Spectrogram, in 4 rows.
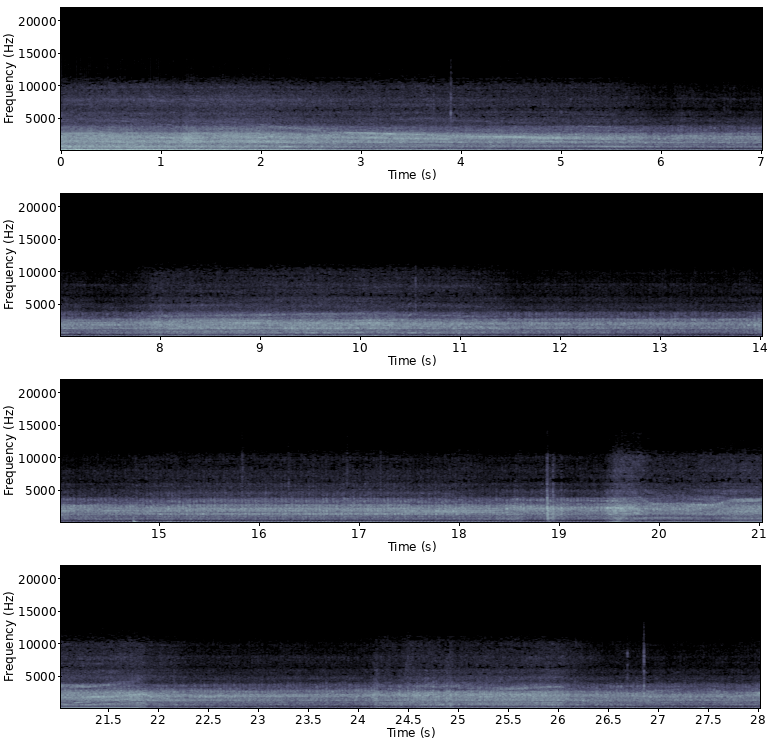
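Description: Yamaha Tracer 900's three-cylinder engine under way, with road and wind noise. The engine is loudest at first and falls away over the first few seconds, then rises in pitch about twenty seconds in as it accelerates.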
